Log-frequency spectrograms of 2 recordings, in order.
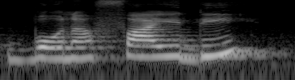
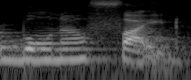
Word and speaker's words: bona fide: Okay, how about this word, bona fide or bona fide? Both the pronunciations are correct. The US pronunciation, the American pronunciation is bona fide, and the British pronunciation is bona fide.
